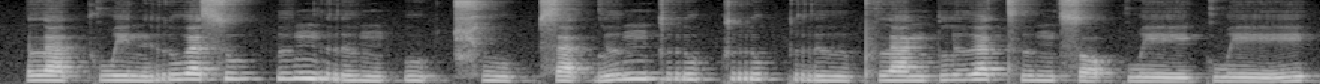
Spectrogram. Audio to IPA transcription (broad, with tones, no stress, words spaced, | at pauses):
la˨˩t̚kwe˩˦nru˥˩a̯ su˥˩k̚ʔɯ˥˩ŋ rɯ˩˦ŋ ʔu˨˩ʔt͡ɕʰuː˨˩p̚ sa˨˩t̚lɯ˥˩ŋ kru˥˩ʔkru˥˩k̚prɯː˨˩pʰla˧ŋ plɯ˥˩a̯ tʰɯ˧ŋ sɔ˨˩ʔkweː˩˦ kweː˩˦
